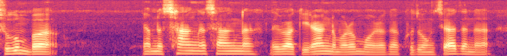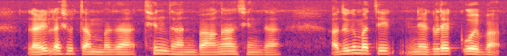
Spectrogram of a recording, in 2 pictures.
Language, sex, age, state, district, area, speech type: Manipuri, male, 45-60, Manipur, Tengnoupal, rural, spontaneous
